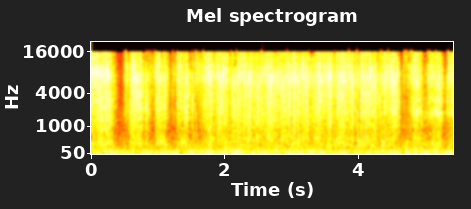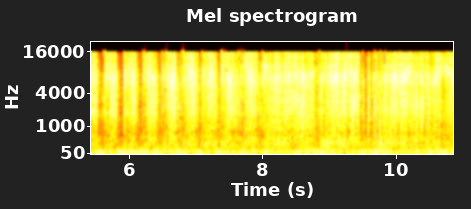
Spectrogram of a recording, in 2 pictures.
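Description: Long nails scratch aggressively across the sides and top of a lit, medium, solid, rough Himalayan salt rock lamp. The result is a dense, continuous stream of bright, gritty rasping and crackling scrapes with almost no low end. Only brief dips break the steady scratching.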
